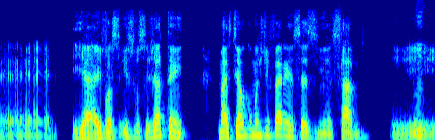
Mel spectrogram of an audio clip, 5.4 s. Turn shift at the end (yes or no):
yes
